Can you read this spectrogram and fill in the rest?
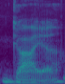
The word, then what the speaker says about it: Gaia: I don't know how to pronounce it. It's G-A-I-A? – Gaia. – Gaia, okay.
